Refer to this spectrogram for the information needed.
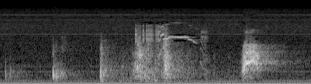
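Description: A dog barks in a short uneven series, a few quick soft yips building to louder barks with a brief whine between them, with no one talking.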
